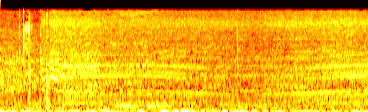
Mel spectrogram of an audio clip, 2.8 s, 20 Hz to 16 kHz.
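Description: A 2018 Lamborghini Huracan supercar engine revving in a racing video game, a sustained rising whine with tonal harmonics, moderately loud and steady.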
